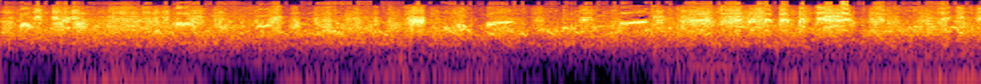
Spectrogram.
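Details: Group of blue male budgies chattering, quick bright chirps and rising whistled notes layered over continuous scratchy twittering, with faint low thumps in the background.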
